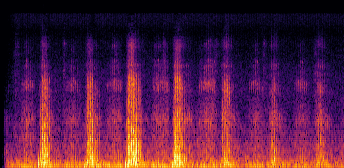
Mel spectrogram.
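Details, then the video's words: Domestic cat snoring, described as funny and cute: rough, breathy low rasps repeating about once a second, each breath a short broadband swell with quieter pauses between. "Suara Kucing Ngorok"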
